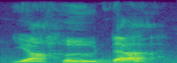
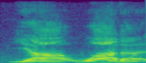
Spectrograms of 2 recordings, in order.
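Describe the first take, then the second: First: A U vowel follows the first syllable. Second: A W consonant follows the first syllable. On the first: The speaker calls it right. "would have been pronounced Yahuda" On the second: The speaker calls it wrong. "See with the W. It's not Wa Yahwada"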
